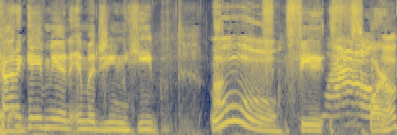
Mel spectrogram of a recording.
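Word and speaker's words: Imogen: I love Imogene, so... – Okay. You even say it properly.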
